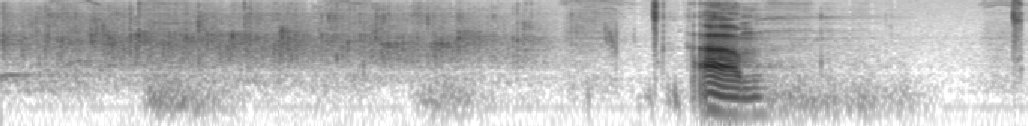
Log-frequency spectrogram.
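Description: An audience claps steadily for several seconds, a dense, even patter of many hands, then a brief loud cheer-like burst rises over it before the applause fades away.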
